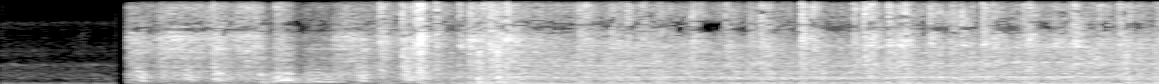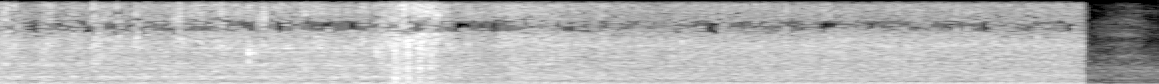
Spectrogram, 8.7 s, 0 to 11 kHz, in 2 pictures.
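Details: Husqvarna riding mower with no crank/no start, new battery at 12 V, after a blown fuse was found and a resettable fuse fitted: engine catches cleanly and settles into a steady, even run with no misses or knocks; healthy.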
